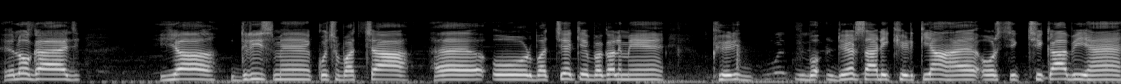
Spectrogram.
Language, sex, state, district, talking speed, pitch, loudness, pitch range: Hindi, male, Bihar, Supaul, 120 wpm, 220 Hz, -15 LUFS, 210-230 Hz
